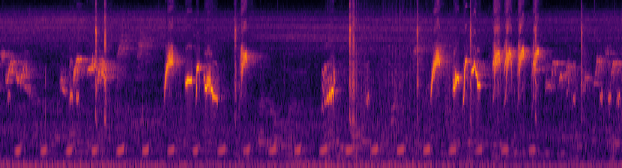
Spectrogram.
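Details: Red-whiskered bulbul fighting-song stimulus for caged birds: lively warbled phrases with rising and falling notes, over a soft, evenly repeated low tapping pulse and faint hum.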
